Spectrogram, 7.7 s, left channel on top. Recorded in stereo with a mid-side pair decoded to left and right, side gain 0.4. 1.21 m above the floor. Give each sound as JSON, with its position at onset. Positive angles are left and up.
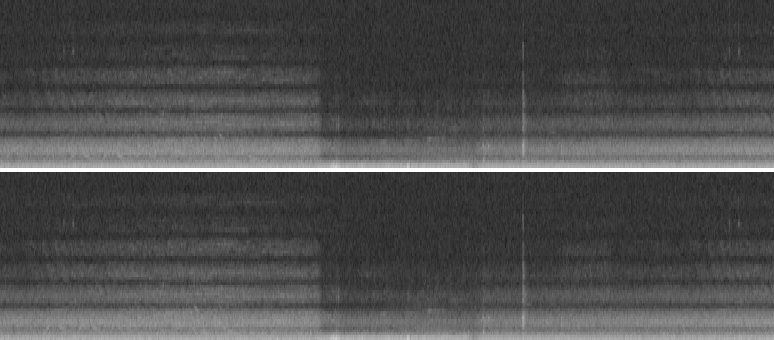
{"t": 0.0, "sound": "a vehicle", "azimuth_deg": 0}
